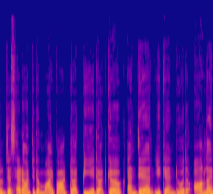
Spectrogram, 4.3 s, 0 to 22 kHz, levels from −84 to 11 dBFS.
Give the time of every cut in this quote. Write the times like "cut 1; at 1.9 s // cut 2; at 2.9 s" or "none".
none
